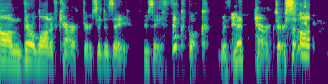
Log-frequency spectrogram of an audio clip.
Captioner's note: laughs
